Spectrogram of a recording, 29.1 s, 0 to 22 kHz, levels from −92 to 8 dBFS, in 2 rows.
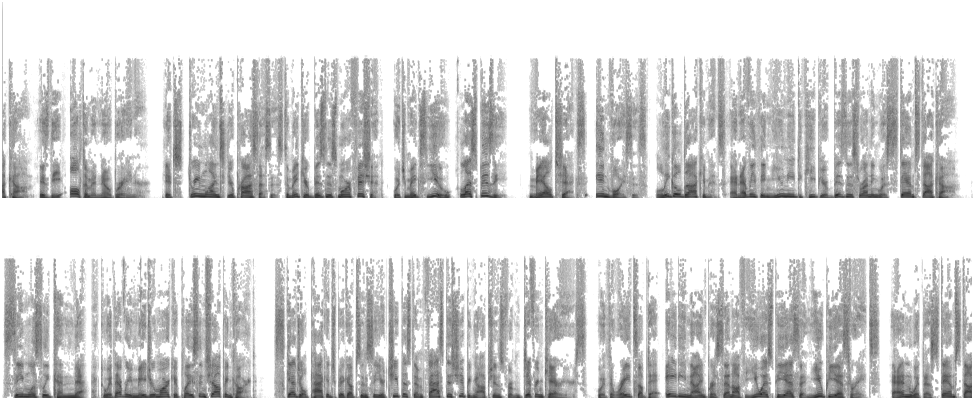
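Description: From 1.63 to 3.40 s and again from 15.43 to 15.93 s, repeated stalls (stutter) break up the speech. The jitter buffer kept running dry, and the receiver stretched the last sound across each gap, up to 74 ms in the first run and 127 ms in the second. Nothing is lost, but the audio drags and sticks instead of dropping out. At 19.44 to 20.45 s and 25.89 to 26.74 s, jitter buffer speed-up trims about a tenth of a second and then somewhat less. The speech runs at 108% and sounds hurried, yet the pitch stays the same, unlike a resampling error.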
